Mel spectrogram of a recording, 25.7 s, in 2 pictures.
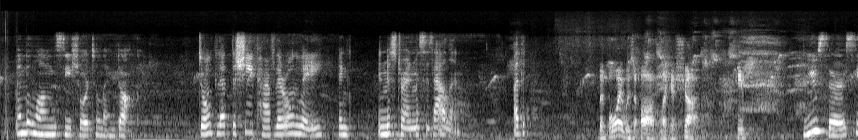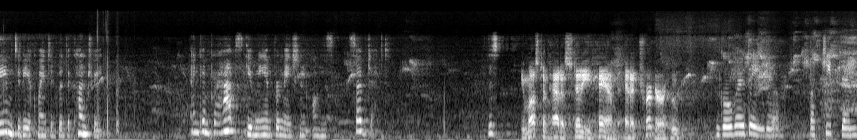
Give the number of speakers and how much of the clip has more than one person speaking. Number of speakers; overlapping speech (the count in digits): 4, no overlap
